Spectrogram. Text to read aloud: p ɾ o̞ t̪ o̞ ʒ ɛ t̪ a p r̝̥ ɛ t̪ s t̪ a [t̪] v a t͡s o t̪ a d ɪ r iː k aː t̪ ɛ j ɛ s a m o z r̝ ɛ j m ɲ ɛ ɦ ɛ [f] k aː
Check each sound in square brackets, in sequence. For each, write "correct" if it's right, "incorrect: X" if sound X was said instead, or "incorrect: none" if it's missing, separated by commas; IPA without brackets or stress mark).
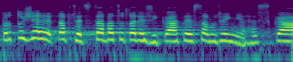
incorrect: none, incorrect: s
